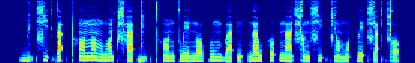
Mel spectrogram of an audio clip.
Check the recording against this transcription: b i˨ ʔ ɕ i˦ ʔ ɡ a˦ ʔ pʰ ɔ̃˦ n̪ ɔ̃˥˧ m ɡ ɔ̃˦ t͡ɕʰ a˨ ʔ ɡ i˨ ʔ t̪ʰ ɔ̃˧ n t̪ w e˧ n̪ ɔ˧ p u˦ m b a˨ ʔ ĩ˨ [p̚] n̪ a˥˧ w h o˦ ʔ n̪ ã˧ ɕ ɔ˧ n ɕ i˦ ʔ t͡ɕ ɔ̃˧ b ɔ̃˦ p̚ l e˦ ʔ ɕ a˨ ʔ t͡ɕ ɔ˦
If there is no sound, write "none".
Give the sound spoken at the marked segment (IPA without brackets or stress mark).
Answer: t̚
